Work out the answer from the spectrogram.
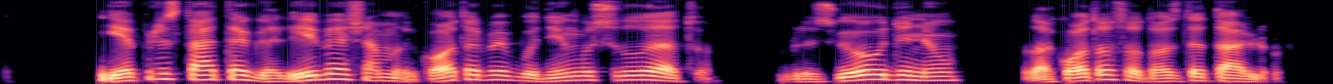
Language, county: Lithuanian, Vilnius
